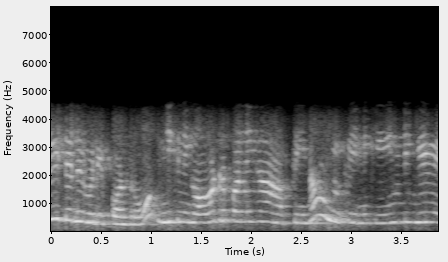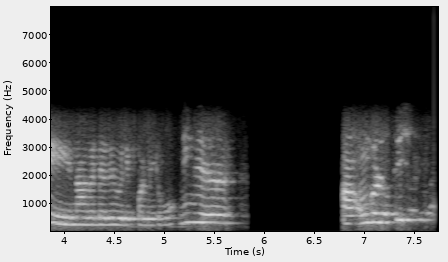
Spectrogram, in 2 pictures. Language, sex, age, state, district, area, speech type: Tamil, female, 18-30, Tamil Nadu, Tiruvarur, urban, conversation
